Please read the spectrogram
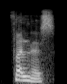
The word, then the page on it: fulness: Indian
